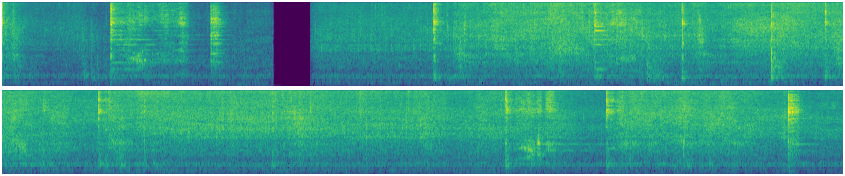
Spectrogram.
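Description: Tomatoes and potatoes sizzling in a pan as they are stirred, with a continuous frying hiss and frequent scraping and clanking of a utensil against the metal.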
